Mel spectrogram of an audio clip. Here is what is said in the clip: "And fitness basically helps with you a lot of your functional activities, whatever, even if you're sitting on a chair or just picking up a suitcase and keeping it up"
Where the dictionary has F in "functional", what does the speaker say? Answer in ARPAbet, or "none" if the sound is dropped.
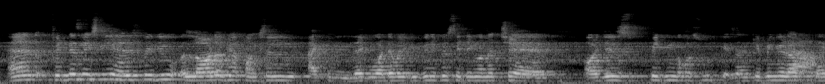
F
